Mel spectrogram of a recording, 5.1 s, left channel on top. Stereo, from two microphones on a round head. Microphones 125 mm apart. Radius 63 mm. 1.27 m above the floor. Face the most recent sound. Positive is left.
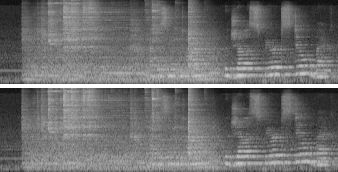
turn(degrees=50)  # may be behind; listen again after turning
